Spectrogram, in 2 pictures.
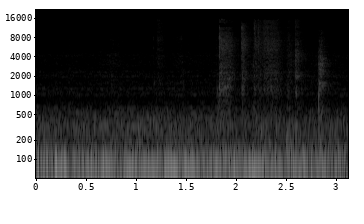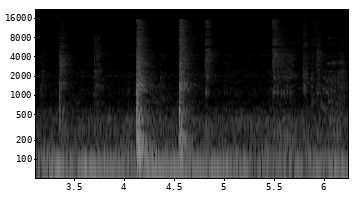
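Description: Trading cards being handled and set down on a playmat: a few faint rustles and light taps, the sharpest about four seconds in, over a low steady hum.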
